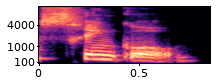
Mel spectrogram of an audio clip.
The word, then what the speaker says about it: Schinkel: honestly did a great job so it's sinko love it and I your company names are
